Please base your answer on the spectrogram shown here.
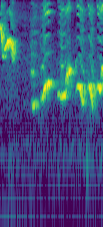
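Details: A captive fledgling White-rumped Shama, kept as a prospective song-competition bird, gives a brief, high whistle, then a run of slurred, rising and falling whistled notes in quick succession, with a faint room hum behind.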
